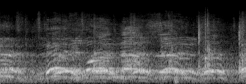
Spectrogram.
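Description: A crowd of voices chanting loudly together in a quick, even rhythm.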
